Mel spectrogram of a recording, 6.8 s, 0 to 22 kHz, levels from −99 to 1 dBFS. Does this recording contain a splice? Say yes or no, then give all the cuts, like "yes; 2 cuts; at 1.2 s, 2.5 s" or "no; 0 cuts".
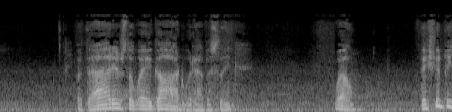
yes; 2 cuts; at 1.1 s, 5.0 s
